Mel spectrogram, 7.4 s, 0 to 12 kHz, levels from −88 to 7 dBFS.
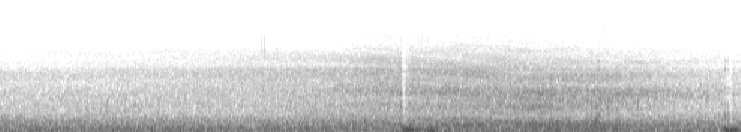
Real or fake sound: real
